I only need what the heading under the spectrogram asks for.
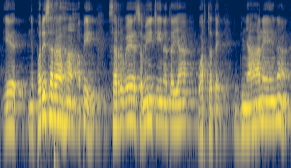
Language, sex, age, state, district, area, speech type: Sanskrit, male, 45-60, Karnataka, Shimoga, rural, spontaneous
